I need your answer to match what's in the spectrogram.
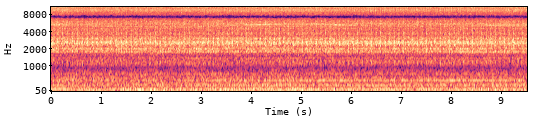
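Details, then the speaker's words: Diesel truck just fitted with a ZF5 manual transmission and new clutch, stopped at a stop sign: steady idle buried under a constant harsh rattling clatter. Gear rollover noise from the gearbox. "Y'all are in for a treat when I hit the stop sign because You're gonna hear the worst gear rollover noise you'll ever hear in your life."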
